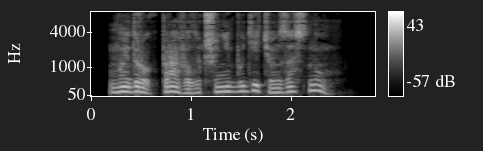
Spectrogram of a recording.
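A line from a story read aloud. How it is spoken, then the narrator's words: Pleading voice. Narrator (Russian): умоляющим голосом сказала княжна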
